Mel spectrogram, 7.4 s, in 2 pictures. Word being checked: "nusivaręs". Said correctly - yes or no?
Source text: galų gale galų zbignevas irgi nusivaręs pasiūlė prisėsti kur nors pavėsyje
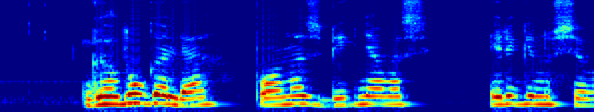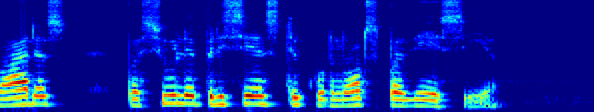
yes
